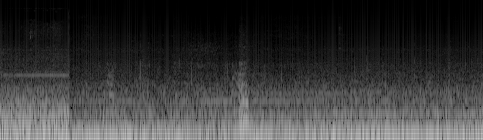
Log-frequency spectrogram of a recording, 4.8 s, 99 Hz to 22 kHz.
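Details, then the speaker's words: L322 Range Rover 4.4 TDV8 idling after a disconnected intercooler-to-plenum inlet hose was refitted; deep, steady rumble with no knocks or misses, a little smoky at idle from the left bank, owner suspects leftover fuel in system; normal idle. "she is a little bit Smokey at idle but um I think that's going to be the main cause of the issue that hose popping off"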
